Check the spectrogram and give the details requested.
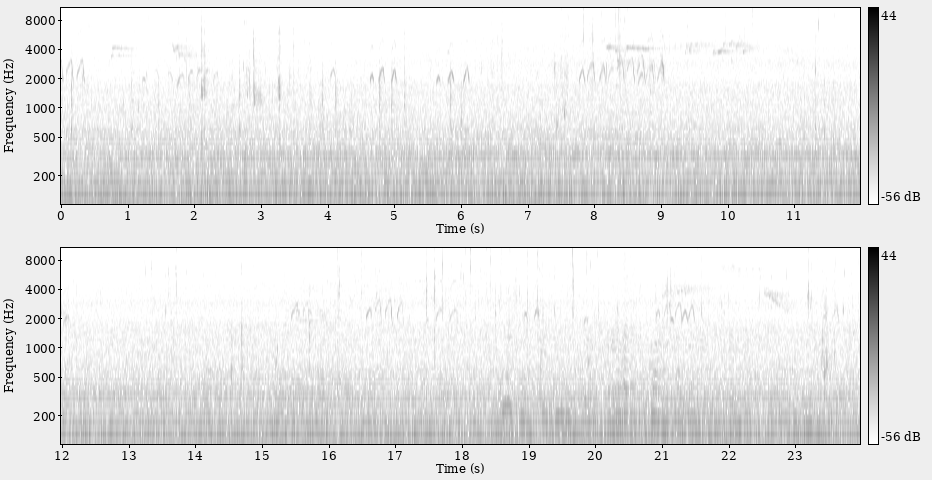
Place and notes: This is the sound of six cygnets, recently born to a pair of swans whose nest is up in the top lake. Their tiny sounds and beautiful little fluffy bodies hold huge appeal for everyone who is excited about the arrival of spring. Many people were taking photos of the swans and stopping to admire the little family. Recorded with a pair of Naiant X-X microphones.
